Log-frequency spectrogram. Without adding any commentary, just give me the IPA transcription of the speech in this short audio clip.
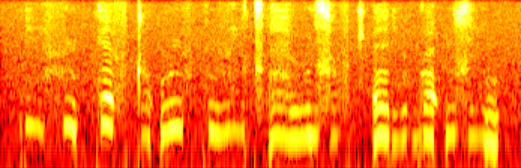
ɾ i̤ f ʉ ʔ k ɛ f t ɔ̤ ʔ w ʉ f k ʉ v i̤ t͡sʼ æ̤ v u j s ɔ̤ f t͡ʃʼ ɛ ɾ i̤ w ɡʷ æ ʔ y s i̤ w

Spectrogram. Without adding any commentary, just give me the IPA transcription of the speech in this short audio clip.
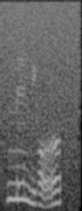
n̪ i˥ n̪ j o̰˨˩˦ ʊ̯

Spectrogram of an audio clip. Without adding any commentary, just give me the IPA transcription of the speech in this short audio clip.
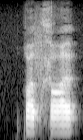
qʷ ɤ˥ f x ɑ˥ ɐ̯

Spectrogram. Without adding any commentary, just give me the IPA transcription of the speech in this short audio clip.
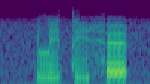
l i˧ t i˧ h ɛ˧

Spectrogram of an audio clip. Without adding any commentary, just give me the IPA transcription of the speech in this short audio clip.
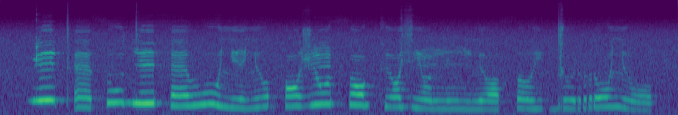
ɖ ẽ˦ tʼ ɛ˨ θ o˦ d ẽ˦ h ɛ˧ β o˦˨ lʲ e˨ lʲ o˧ h ɔ˧ ʒ ɔ̃˦ θ ɔ˦ kʲ ɔ˧ zʲ ɔ̃˨ n ĩ˨ m lʲ ɔ˨ θ ɤ˨ j d ɯ˨ r o˧ lʲ o˨

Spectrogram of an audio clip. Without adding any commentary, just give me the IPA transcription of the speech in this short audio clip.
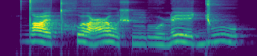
dˤ ɛː˥˩ t χʷ ʌ˥˩ ʕ o˥˩ ʃ ŋ u˨˩ ɳ eː˥˩ ɟ u˧˥˧

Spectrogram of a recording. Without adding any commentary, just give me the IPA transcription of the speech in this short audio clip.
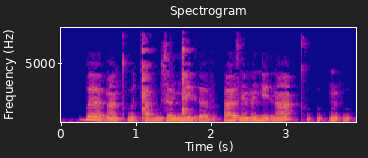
b ɜː ɓ ãː kʷʰ ɜ ǃ a v uː z ɜ ŋ͡ǃ e r ɜː v | a ɐ̯ z ɛ̃ v ɛ̃ n e r ãː | kʷʰ e kʷ e kʷ ɛ̃ f u

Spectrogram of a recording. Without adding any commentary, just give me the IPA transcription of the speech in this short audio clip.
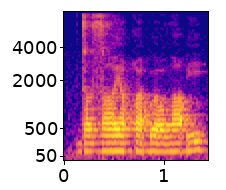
d e j zˤ eː qʷ ɐ ɓ oː ðˤ ɛ ɪ̯ ʔ i

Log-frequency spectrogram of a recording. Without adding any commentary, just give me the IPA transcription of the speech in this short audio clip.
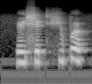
e ɕ a c ç ɯ p ə

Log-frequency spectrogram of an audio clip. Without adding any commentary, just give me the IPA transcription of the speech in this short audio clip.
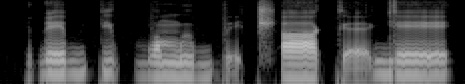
ɗ e b pʲ u p b ʌ m ɯ b p ḛ t͡ʃʼ a k ɛ̰ ɡ e

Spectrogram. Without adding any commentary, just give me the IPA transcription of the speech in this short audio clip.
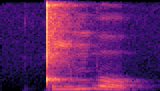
ǃ i m b o

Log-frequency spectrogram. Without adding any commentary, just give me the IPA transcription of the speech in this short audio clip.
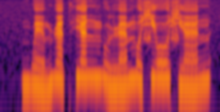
m w e˨˩ ɪ̯ m ɥ ɛ˥˩ t̪ʰ j ɛ˥ n m u˥˩ l ɥ ɛ˧˥ m ɤ˥˩ ɕ j o˥ ʊ̯ ɕ j ɛ˧˥ n

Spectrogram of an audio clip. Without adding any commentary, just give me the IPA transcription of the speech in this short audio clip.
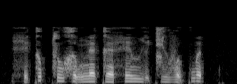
h ḛ˧˨ k ə˦˥ p̚ s u˨˦ x ə̰˧˨ w n ɛ˨˦ k ɛ˨˩ h e˧ v ḭ˧˨ ə̯ t͡ɕ ɨ˨˩ v ə̰˧˨ w k w ə˦˥ t̚

